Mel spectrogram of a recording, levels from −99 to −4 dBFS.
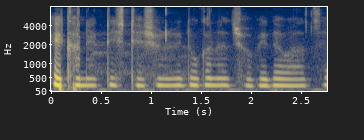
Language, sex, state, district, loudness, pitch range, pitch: Bengali, female, Tripura, West Tripura, -26 LUFS, 230-245 Hz, 235 Hz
